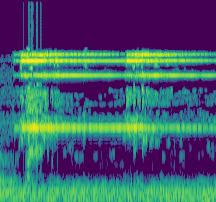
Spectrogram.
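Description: A bell struck twice, each blow opening into a bright, sustained ringing tone with several steady overtones that slowly decays, the second strike coming well after the first over a low background hum.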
